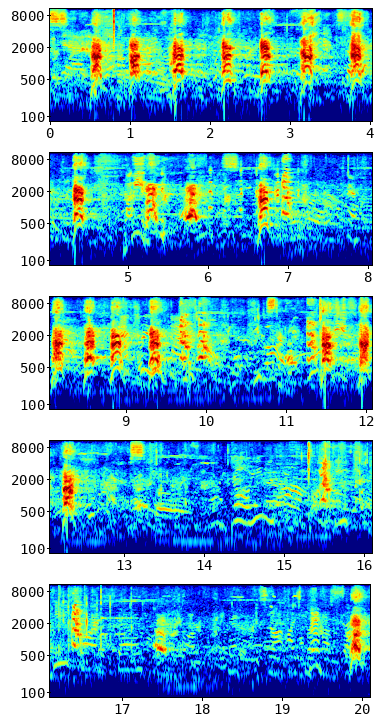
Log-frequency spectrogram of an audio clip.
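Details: Labrador Retrievers at a trial in Monroe, Washington, barking and spinning: sharp repeated barks in quick bursts, roughly two per second, with irregular gaps and some talking underneath.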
